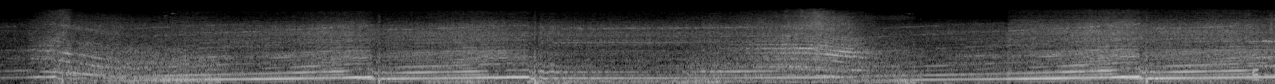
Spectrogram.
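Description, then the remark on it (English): An IndyCar engine screams loud, its high-pitched whine climbing repeatedly as it shifts up through about six quick gear changes, with no voices. “Well, that is an Indy car. It's an Indy car.”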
